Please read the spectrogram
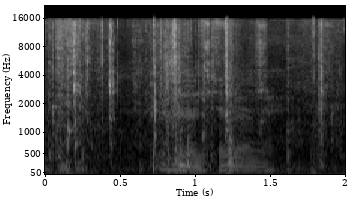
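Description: Cardboard packaging being handled: light scraping and small taps as a cardboard box insert is lifted and shifted. A soft mumbled voice comes in around the middle.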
